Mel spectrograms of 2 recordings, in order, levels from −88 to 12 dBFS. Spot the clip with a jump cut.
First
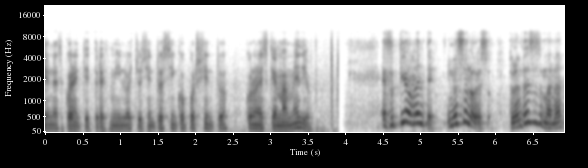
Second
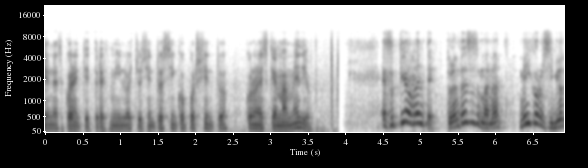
second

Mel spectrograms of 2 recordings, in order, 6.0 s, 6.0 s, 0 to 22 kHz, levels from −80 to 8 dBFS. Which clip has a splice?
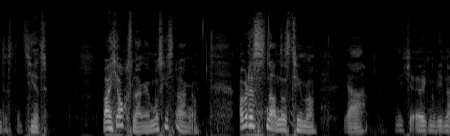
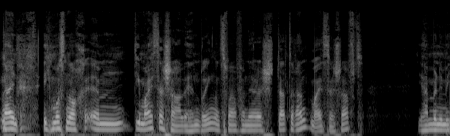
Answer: first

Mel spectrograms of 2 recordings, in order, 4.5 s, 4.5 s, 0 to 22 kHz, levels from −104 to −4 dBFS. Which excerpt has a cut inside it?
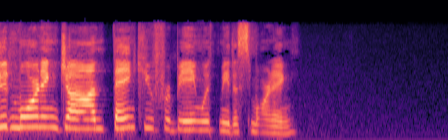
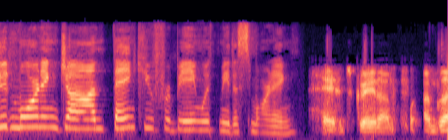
second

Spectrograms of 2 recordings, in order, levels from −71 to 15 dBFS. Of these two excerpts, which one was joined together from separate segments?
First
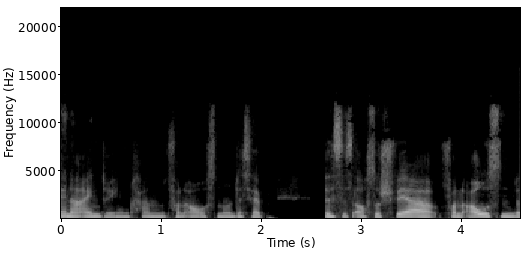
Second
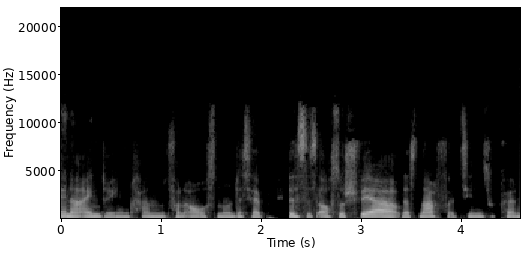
second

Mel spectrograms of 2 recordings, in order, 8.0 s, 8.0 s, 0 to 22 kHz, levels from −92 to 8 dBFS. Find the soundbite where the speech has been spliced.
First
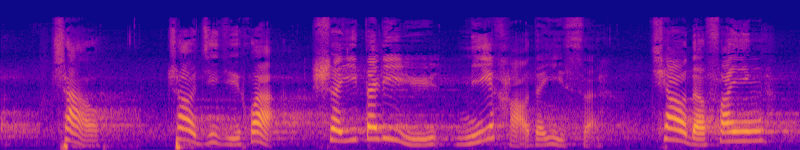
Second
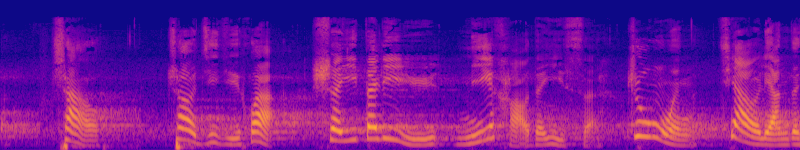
second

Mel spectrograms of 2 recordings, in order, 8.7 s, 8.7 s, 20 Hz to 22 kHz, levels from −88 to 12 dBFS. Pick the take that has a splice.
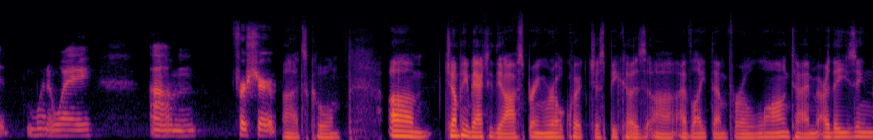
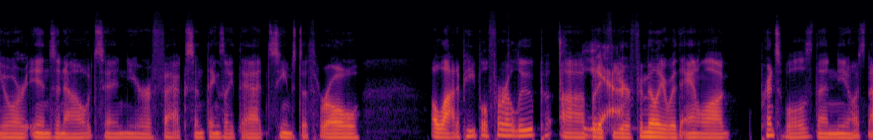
first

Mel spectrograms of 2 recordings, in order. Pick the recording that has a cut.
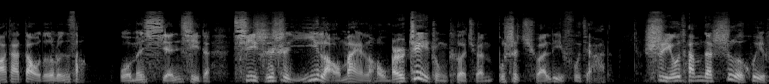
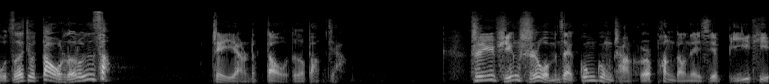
first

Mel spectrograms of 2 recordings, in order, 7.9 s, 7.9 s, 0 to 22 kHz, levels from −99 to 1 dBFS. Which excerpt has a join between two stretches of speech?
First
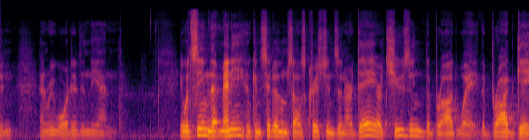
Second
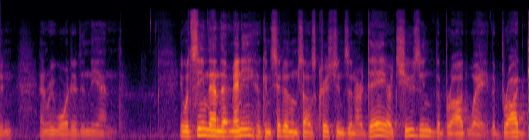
first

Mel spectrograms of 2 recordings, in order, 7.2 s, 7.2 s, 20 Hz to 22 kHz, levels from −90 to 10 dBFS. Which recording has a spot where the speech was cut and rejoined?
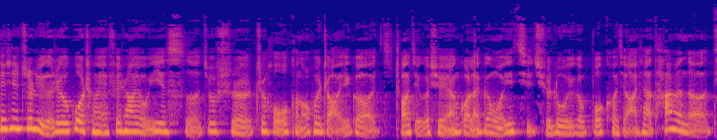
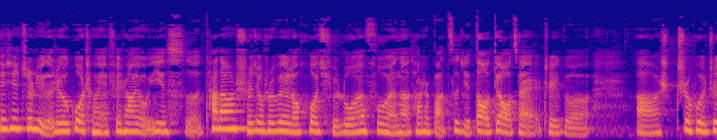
second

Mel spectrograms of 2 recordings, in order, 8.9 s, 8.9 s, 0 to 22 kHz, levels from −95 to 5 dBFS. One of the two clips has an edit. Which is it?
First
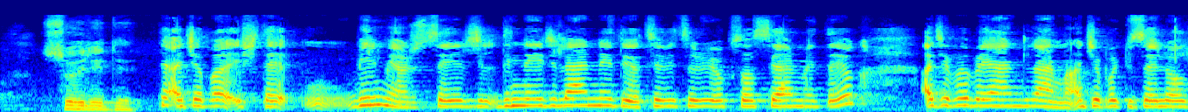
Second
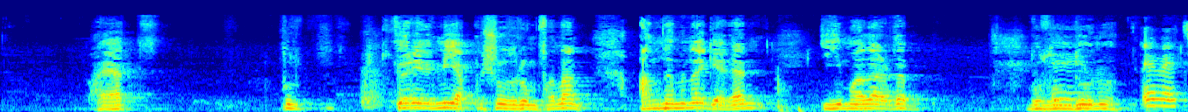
first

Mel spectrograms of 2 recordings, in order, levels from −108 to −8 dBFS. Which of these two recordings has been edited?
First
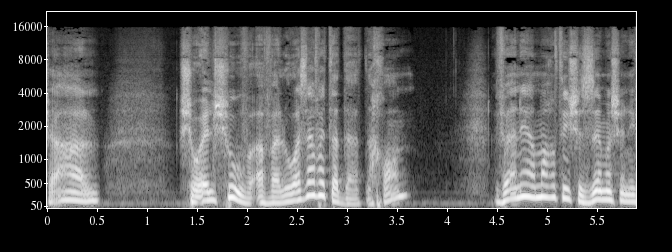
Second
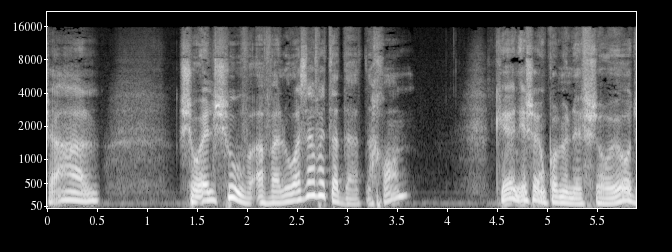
second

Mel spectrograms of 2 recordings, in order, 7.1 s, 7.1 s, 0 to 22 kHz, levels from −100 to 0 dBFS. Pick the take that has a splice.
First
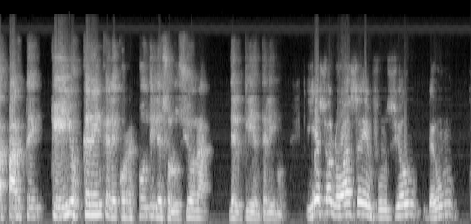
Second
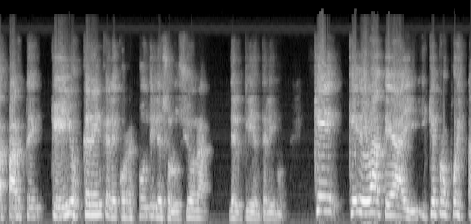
first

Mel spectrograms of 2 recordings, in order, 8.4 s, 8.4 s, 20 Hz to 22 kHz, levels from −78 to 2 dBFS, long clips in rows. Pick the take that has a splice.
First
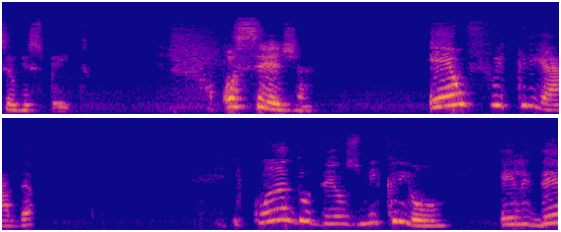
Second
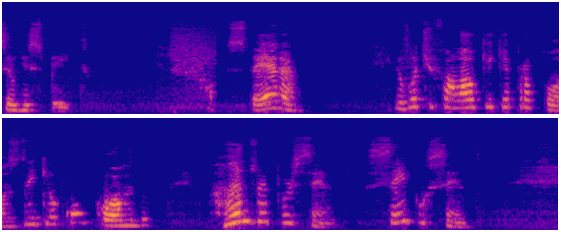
second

